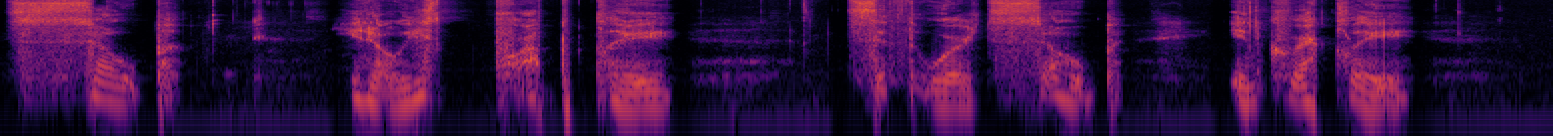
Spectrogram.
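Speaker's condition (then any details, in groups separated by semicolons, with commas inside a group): Abductor spasmodic dysphonia; significant vocal tremor since last surgery, breathiness from vocal folds opening involuntarily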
